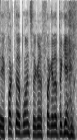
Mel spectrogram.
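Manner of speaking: mock harsh, blunt delivery. Retelling what the other speaker said about the wrong sandwich, imitating a harsh retort. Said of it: "I don't think I said it that harshly".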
